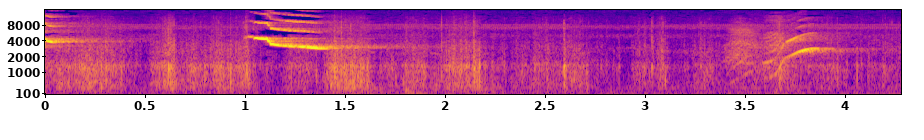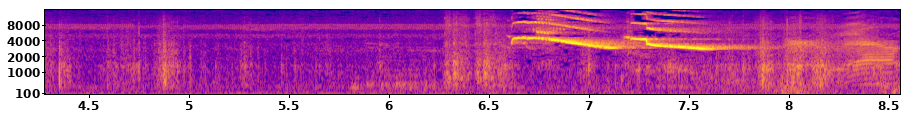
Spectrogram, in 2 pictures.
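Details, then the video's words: Common hill myna singing in Nagarahole National Park: loud, clear whistled notes sliding sharply downward, a single rising whistle midway, then a pair of falling whistles near the end, over a steady high insect-like hum. "Hill myna singing"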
